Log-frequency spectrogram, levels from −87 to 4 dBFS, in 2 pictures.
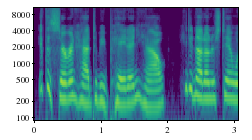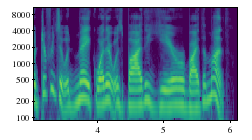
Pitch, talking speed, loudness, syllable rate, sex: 200 Hz, 265 wpm, -20 LUFS, 6.3 syllables/s, female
